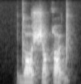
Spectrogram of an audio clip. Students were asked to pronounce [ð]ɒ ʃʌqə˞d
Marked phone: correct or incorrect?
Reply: incorrect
